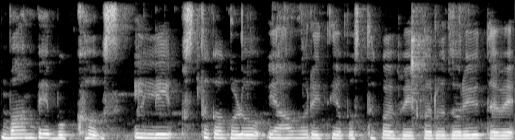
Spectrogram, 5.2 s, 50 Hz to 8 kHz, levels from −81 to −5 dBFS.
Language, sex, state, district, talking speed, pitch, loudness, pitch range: Kannada, female, Karnataka, Shimoga, 115 wpm, 190 Hz, -14 LUFS, 180-200 Hz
